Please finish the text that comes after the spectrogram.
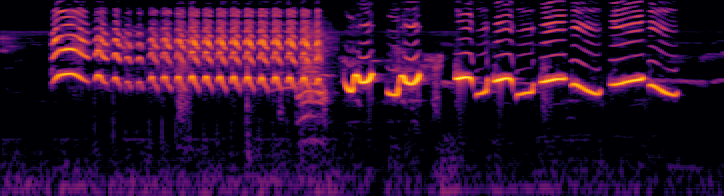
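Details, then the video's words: A laughingthrush sings a fast run of about fourteen clear, ringing whistles, then a looser string of varied looping and slurred whistled phrases, a forest-style multi-voiced song played to train caged birds. "Khướu Hót GIỌNG RẤT HAY- NHIỀU GIỌNG"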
